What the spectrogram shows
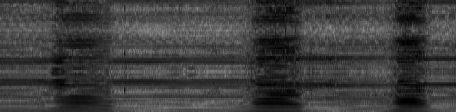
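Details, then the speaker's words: Seized scrapped air-conditioner compressor, powered: a steady low buzz with strong overtones, swelling every couple of seconds, with no spin-up. Owner says it must be pulling a lot of amps. Locked rotor. "yeah that power is kind of soft and rubbery now OD that must be pulling a lot of amps"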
